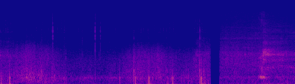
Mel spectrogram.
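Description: A bicycle riding over a rough gravel path: tyre crunch and rumble with irregular knocks and rattles from the bike as it hits bumps. The sound drops out for a moment near the end.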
